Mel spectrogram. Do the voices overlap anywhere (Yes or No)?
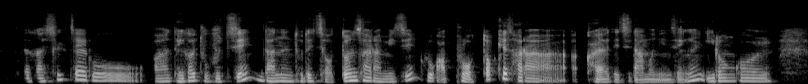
No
